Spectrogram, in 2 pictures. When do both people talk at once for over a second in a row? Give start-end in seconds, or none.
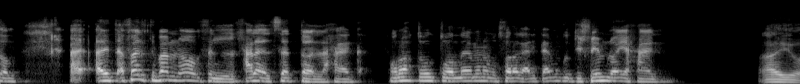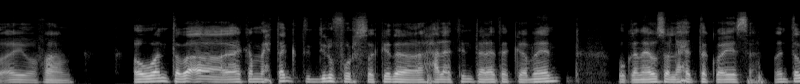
none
